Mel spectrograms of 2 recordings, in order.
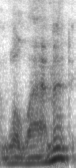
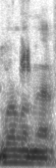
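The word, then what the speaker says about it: Willamette: I went to law school at Wamut in Oregon.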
